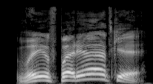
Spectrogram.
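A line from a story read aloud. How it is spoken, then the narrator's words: Shout. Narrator (Russian): крикнул я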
